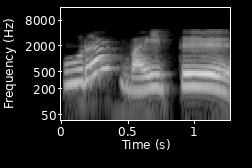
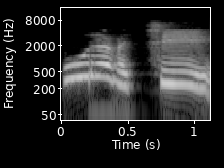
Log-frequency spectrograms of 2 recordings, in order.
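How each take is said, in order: First: The second word is said fully as vaithu. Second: The second word is reduced to vachi. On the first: This is the formal written form. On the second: This is the casual spoken form.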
